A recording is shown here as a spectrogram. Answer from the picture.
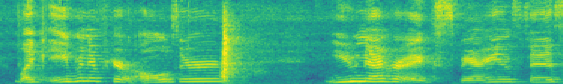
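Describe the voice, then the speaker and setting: A woman is heard over noticeable background noise. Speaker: tarot reader. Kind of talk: tarot reading.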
